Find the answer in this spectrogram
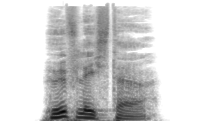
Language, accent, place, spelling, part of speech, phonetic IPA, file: German, Germany, Berlin, höflichster, adjective, [ˈhøːflɪçstɐ], De-höflichster.ogg
- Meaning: inflection of höflich: 1. strong/mixed nominative masculine singular superlative degree 2. strong genitive/dative feminine singular superlative degree 3. strong genitive plural superlative degree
